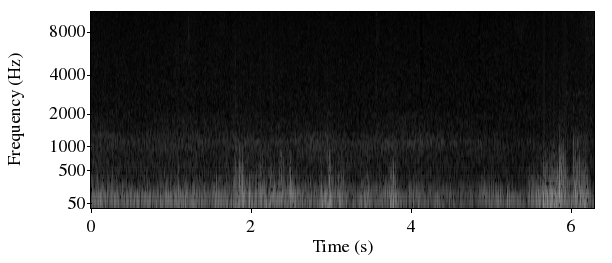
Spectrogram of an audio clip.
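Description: Wind buffeting the microphone in irregular gusts over a steady low rumble of distant motorway traffic, with a louder gust near the end.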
